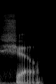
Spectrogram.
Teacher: They lock the jaw and use a pure raw open o. >> It's not show tapering off. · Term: the o shift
